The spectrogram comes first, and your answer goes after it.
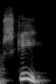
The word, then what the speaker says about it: ski: No, ski. We say it the same, menos la E delante.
